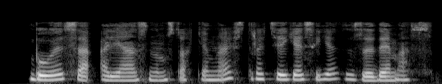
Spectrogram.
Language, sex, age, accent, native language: Uzbek, female, 18-24, Toshkent shahri, Uzbek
